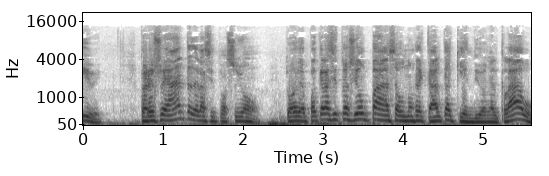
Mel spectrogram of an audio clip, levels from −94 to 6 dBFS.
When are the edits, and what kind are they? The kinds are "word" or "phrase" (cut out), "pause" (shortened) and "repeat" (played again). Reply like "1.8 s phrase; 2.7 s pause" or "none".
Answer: none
